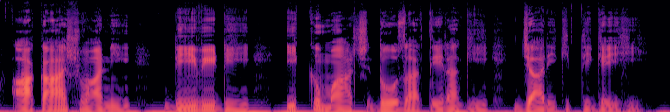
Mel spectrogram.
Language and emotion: Dogri, neutral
